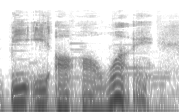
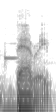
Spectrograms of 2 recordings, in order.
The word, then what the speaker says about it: bury: berry 咧就系我哋讲嘅好似草莓类嘅生果啦，例如 strawberry 啦、 blueberry 啦、 blackberry 啦、 raspberry 啦之类个 berry b e r r y，而另外一个咧就系个动词埋葬 to bury somebody 嘅 berry b u r y， and they have exactly the same pronunciation， both are berry。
